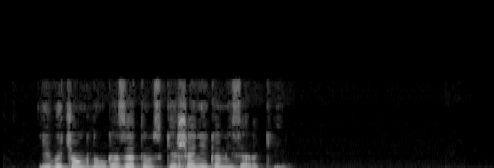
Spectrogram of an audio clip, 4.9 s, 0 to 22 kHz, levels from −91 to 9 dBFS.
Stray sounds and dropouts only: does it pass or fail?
pass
